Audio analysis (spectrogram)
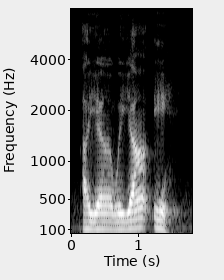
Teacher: The apostrophe represents a glottal stop. The glottal stop is the closing in of the throat at the middle of the English word uh-oh.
